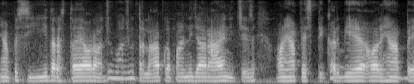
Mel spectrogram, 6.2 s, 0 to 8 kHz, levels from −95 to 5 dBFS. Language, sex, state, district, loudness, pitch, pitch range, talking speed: Hindi, male, Chandigarh, Chandigarh, -18 LUFS, 135 Hz, 130-135 Hz, 230 wpm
